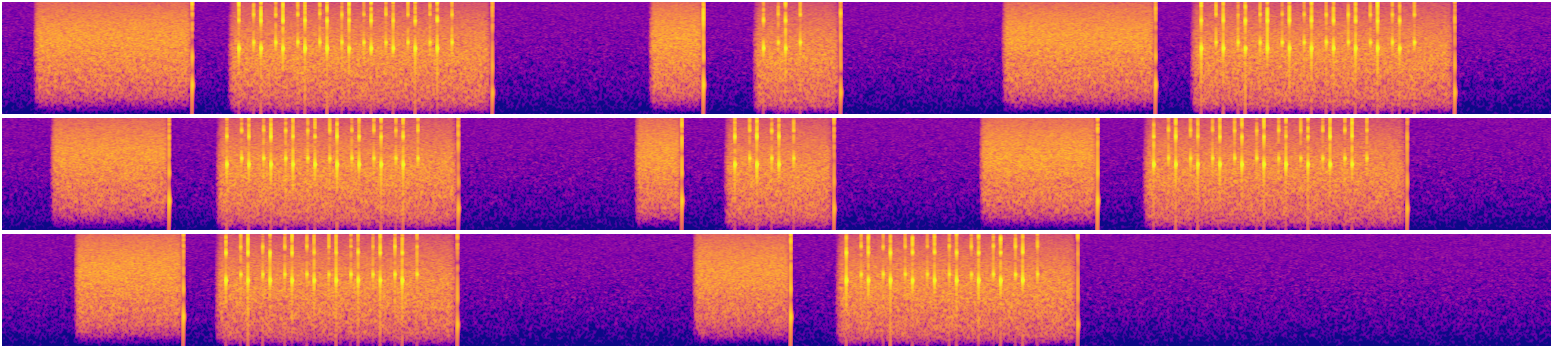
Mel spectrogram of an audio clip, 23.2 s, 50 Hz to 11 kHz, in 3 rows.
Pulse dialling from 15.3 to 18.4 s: 9

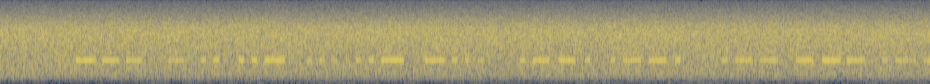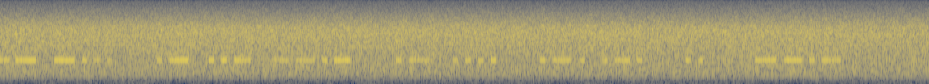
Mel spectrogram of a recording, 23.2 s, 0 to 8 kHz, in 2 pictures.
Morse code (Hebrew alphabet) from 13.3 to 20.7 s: אטק אח רר י

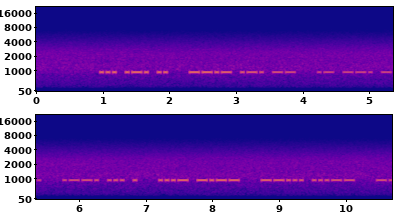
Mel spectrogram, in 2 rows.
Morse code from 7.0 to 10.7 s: VY 73 …

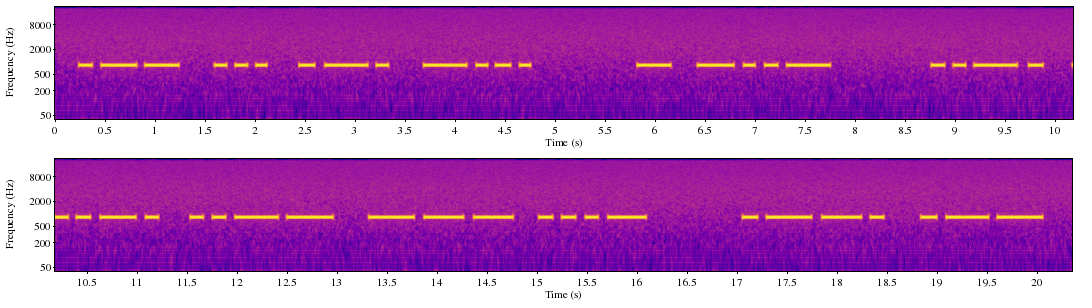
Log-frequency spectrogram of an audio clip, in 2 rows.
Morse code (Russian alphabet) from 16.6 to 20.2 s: ПВ

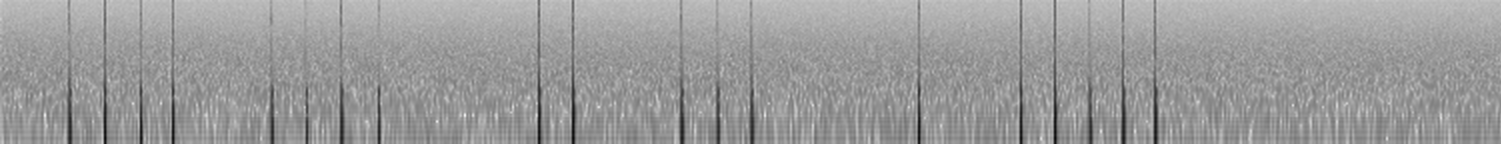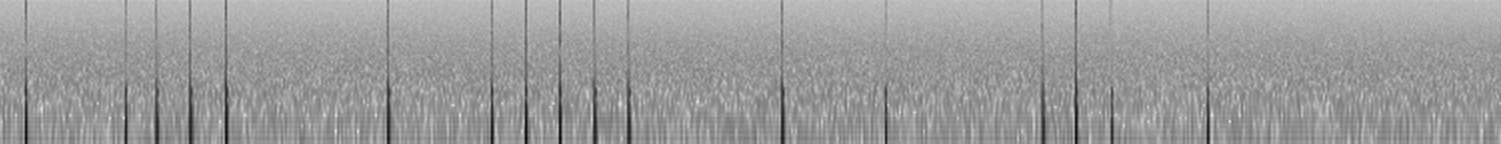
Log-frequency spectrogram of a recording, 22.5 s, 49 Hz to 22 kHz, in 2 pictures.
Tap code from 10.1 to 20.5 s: DEAL

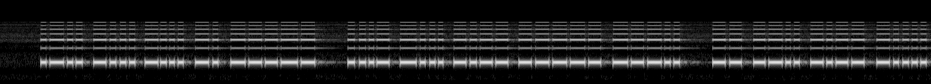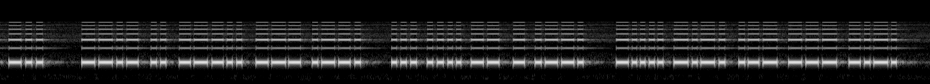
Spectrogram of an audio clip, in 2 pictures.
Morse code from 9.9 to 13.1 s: QI8OP

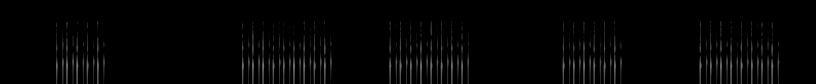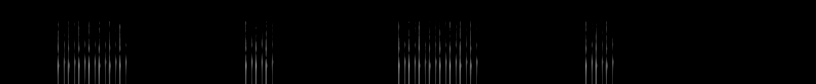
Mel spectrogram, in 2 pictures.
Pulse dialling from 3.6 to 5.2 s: 8

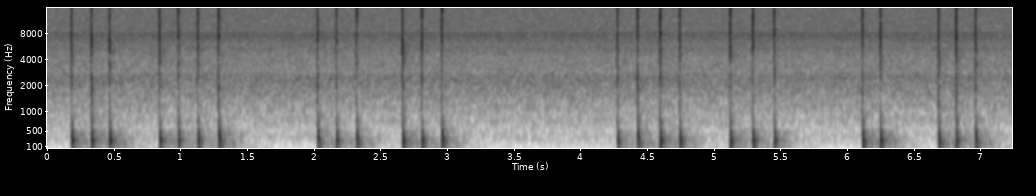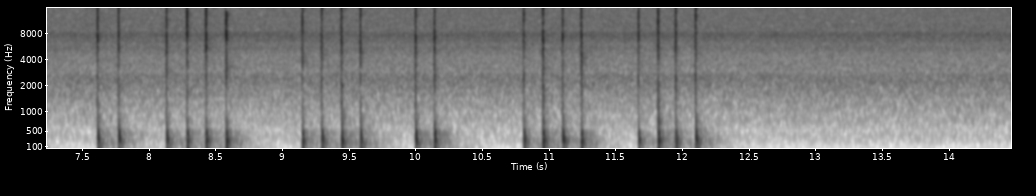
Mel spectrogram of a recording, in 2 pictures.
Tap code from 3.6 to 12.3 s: SHIRT

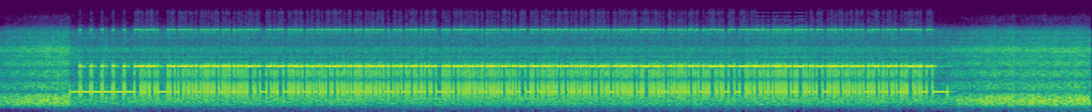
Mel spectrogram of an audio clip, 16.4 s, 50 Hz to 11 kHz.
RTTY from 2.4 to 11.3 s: Z PRZYJEMNOSCIA WYSLUCHAMY SPRAWOZDANIA URZEDUJACEGO

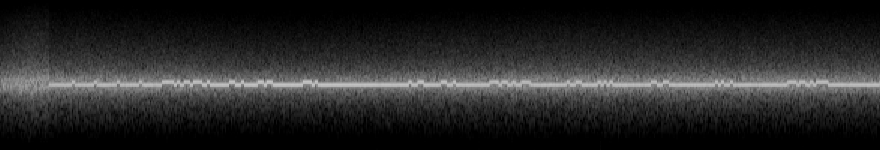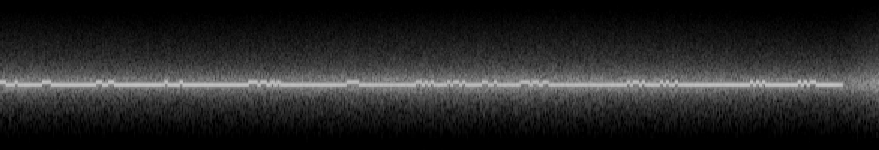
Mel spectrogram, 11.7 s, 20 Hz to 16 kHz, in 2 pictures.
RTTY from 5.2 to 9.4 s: ECMIK XORDP

